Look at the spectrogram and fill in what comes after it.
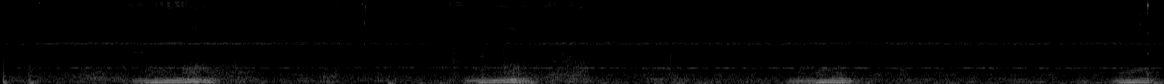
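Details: Loud, relentless "freight train" snoring in a hotel room on vacation at 12:37 a.m.; low rumbling snores on each breath in, about 19 a minute, over steady room hum.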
